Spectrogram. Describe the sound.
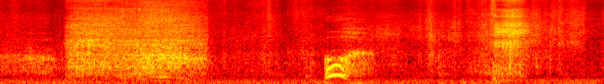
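A sick person blowing their nose: one long, loud, breathy blast, then a couple of shorter snorting bursts, with no talking.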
